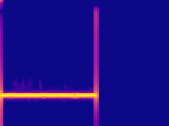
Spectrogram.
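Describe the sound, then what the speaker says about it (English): A heart monitor's flatline beep, a steady continuous electronic tone, sounds clearly for over half a second in a hospital room, then cuts off abruptly into silence. "A long, flat beep echoed in the room."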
